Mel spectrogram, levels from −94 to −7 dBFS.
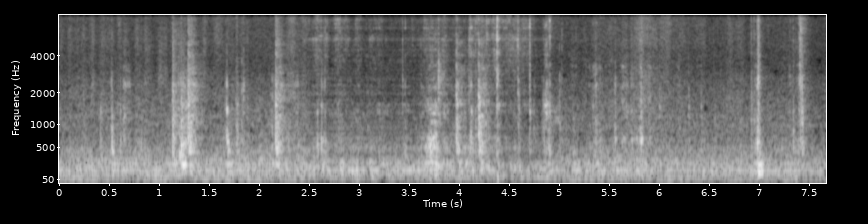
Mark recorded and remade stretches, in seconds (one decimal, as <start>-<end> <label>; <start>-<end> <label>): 0.0-2.5 recorded; 2.5-4.9 remade; 4.9-7.7 recorded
